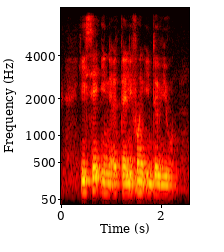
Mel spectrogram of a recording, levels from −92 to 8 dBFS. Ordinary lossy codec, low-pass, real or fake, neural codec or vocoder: none; 7.2 kHz; real; none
